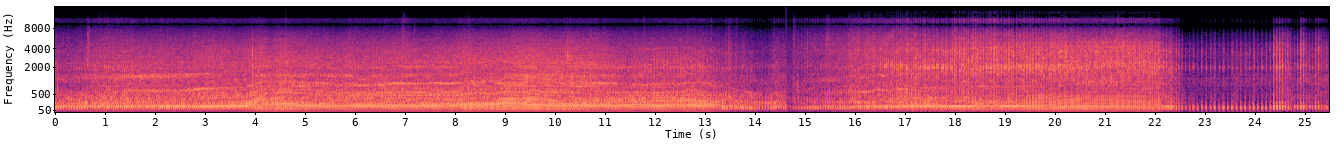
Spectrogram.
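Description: An old Honda ATV crosses a snowy backwoods forest trail, its engine roaring loud and close almost nonstop, rising and falling with throttle changes, then dropping to a rough idle near the end.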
